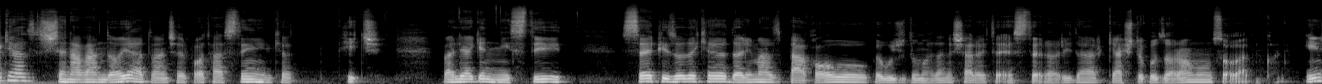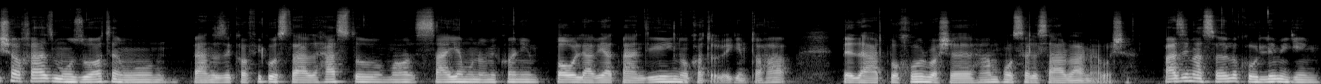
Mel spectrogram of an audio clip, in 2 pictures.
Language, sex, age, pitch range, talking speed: Persian, male, 30-49, 100-125 Hz, 140 wpm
